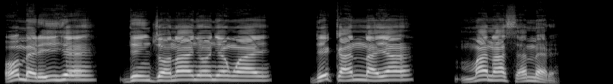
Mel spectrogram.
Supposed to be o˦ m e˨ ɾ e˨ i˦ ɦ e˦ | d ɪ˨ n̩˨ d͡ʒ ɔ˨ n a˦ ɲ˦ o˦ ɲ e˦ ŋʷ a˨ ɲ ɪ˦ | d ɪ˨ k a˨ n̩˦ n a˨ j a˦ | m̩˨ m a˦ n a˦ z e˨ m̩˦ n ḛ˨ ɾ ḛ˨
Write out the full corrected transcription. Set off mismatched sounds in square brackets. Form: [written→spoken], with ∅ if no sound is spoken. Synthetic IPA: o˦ m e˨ ɾ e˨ i˦ ɦ e˦ | d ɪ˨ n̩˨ d͡ʒ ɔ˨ n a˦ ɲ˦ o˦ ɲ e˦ ŋʷ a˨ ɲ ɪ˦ | d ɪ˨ k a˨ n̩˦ n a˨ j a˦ | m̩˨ m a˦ n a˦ [z→s] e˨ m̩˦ [n→m] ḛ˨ ɾ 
